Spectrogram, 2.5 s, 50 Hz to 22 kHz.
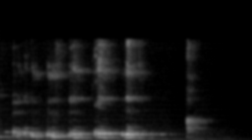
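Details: A 4-year-old pet Congo African grey parrot speaks a short, voice-like phrase in wavering, nasal tones, followed by a brief higher squeak.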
